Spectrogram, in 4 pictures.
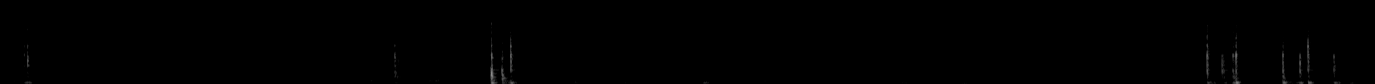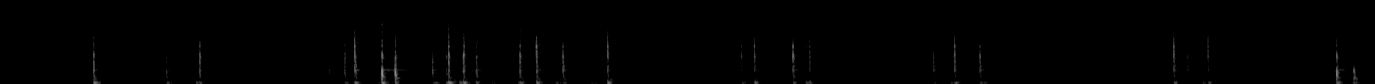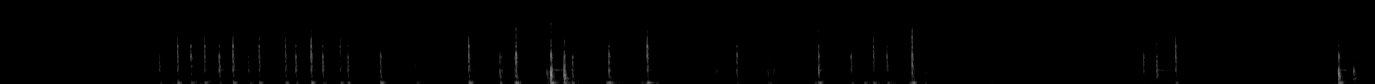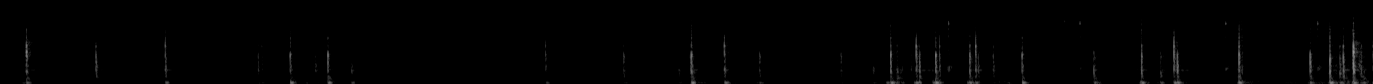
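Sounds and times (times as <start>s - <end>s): keyboard typing clicks: 4.9s - 6.2s, 12.0s - 13.4s, 17.1s - 20.0s, 29.1s - 31.4s, 32.2s - 36.8s, 38.9s - 39.4s, 49.6s - 54.9s.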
